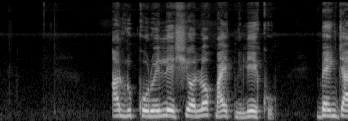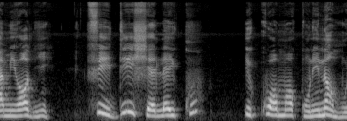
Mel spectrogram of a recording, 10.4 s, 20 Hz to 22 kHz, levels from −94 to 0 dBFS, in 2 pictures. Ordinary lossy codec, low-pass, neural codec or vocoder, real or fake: none; none; vocoder, 48 kHz, 128 mel bands, Vocos; fake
